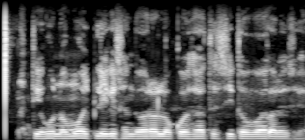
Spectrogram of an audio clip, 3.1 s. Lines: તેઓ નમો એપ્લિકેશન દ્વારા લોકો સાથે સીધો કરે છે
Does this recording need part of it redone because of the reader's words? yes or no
no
